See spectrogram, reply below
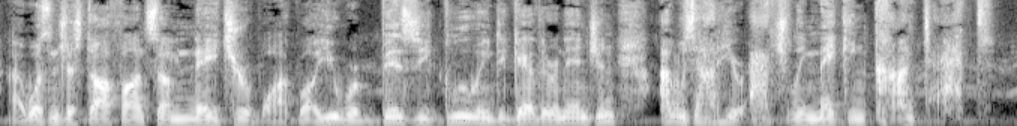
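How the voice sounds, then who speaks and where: An actor playing a cocky, excitable spaceship technician with a boastful, goading manner and a taste for godlike power, in a radio-play style. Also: male voice, mid-range voice, fairly quick, close to an everyday voice. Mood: proud, gloating. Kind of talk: dramatic radio-play acting.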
